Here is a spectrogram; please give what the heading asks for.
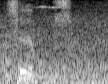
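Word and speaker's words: Marcus Thames: Now, Eric spells his name the same way Marcus spells his name, the former Yankee, but Marcus pronounced his name Timms. Eric says his name is pronounced Thames.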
